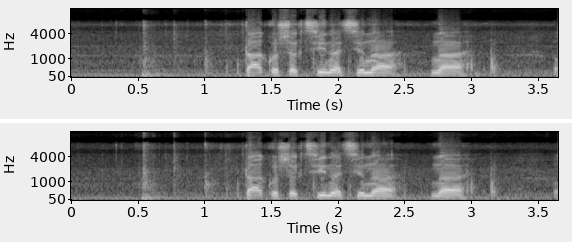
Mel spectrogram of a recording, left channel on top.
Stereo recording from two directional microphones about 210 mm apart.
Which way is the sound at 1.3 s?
10° left (ahead or behind).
